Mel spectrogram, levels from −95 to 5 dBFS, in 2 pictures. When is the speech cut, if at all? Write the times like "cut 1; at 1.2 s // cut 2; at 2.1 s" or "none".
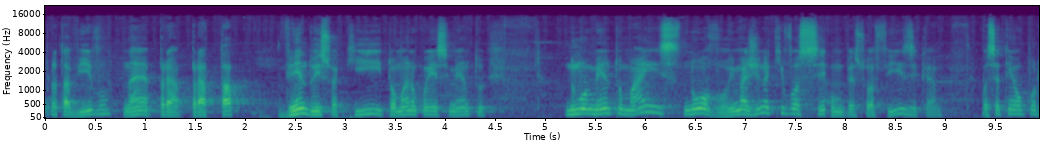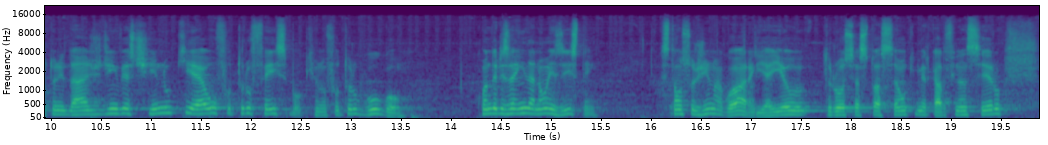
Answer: cut 1; at 7.8 s // cut 2; at 17.0 s

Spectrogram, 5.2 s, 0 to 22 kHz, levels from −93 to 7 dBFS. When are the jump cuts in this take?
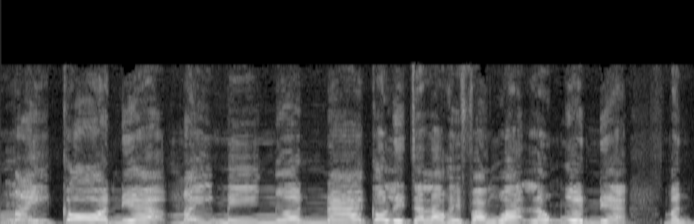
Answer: none

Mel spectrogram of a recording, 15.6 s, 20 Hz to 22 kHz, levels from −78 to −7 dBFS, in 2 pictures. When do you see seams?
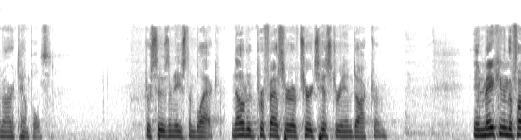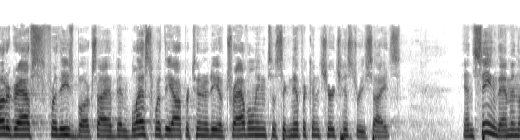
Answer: cut 1; at 2.2 s // cut 2; at 3.4 s

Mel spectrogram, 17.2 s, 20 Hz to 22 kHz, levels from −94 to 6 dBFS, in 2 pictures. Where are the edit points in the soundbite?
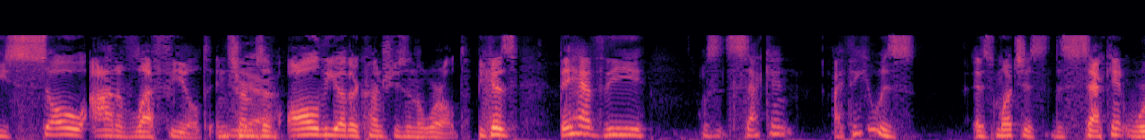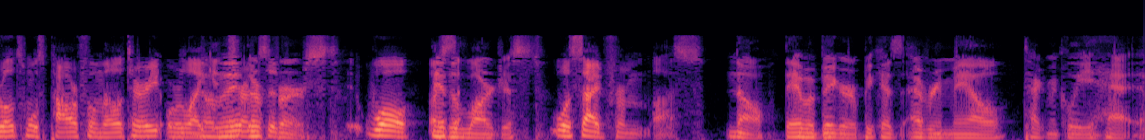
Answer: cut 1; at 3.6 s

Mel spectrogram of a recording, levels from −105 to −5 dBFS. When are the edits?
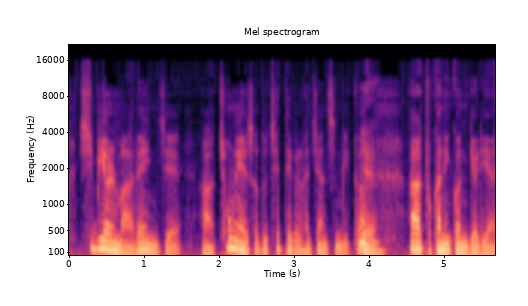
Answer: cut 1; at 4.7 s

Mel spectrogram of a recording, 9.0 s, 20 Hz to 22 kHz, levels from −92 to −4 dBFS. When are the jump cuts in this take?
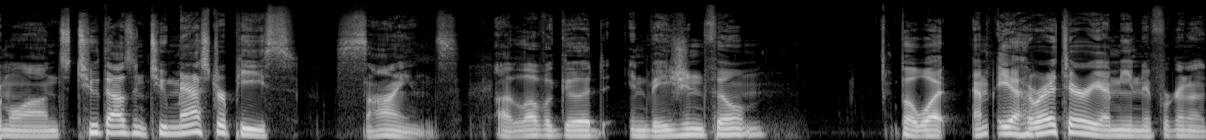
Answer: cut 1; at 3.7 s // cut 2; at 7.4 s

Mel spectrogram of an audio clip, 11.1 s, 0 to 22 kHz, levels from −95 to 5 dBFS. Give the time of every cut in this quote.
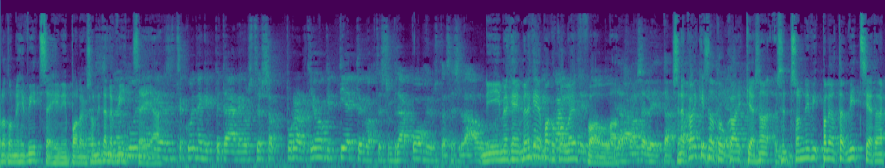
none

